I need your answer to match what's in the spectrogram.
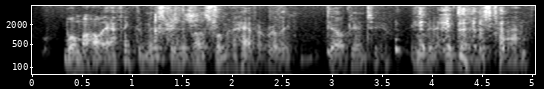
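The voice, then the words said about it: Imitates another person's voice. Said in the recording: “Do your Bill Clinton, because that's your best impression.”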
